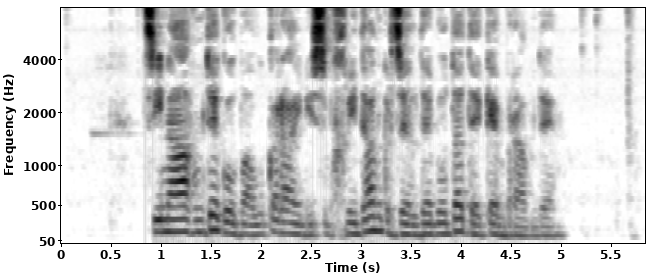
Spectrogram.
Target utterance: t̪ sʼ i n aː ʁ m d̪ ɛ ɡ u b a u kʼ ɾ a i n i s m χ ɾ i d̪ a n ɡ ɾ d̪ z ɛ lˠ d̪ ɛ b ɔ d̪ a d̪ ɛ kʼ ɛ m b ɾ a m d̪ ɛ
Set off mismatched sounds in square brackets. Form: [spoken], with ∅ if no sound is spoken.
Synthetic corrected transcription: t̪ sʼ i n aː ʁ m d̪ ɛ ɡ [ɔ] b a u kʼ ɾ a i n i s m χ ɾ i d̪ a n ɡ ɾ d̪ z ɛ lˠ d̪ ɛ b ɔ d̪ a d̪ ɛ kʼ ɛ m b ɾ a m d̪ ɛ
